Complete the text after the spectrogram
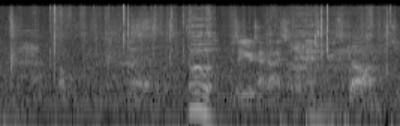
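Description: Playing cards riffle and click as they are shuffled.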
